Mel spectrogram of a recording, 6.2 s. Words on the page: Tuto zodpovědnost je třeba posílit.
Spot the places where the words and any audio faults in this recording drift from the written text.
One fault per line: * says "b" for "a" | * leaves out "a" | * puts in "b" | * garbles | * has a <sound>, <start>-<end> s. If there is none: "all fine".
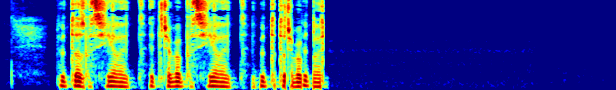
* says "posílit" for "zodpovědnost"
* garbles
